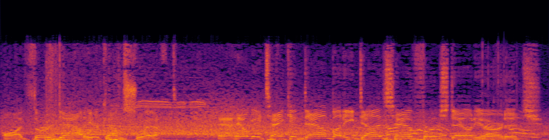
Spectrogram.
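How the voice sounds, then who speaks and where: A man's voice: sits high, very animated, slow pace, heavily acted. A man playing an American play-by-play announcer in a football video game, calling the action in short, clipped phrases. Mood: focused. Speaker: play-by-play commentator. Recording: loud stadium noise behind the voice. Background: stadium ambience of a football video game.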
